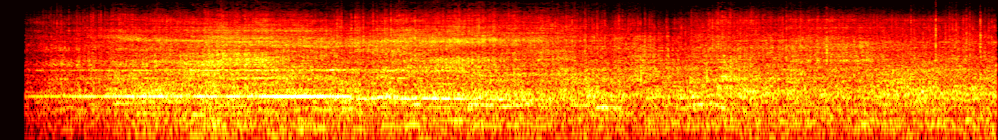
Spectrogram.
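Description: Model trains running on a layout: the whine of their small electric motors and the rumble of wheels on track, over background chatter, growing louder over the first couple of seconds.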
